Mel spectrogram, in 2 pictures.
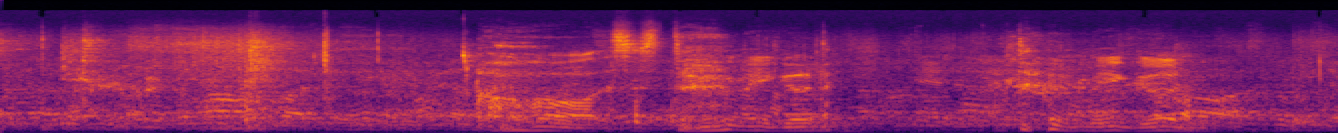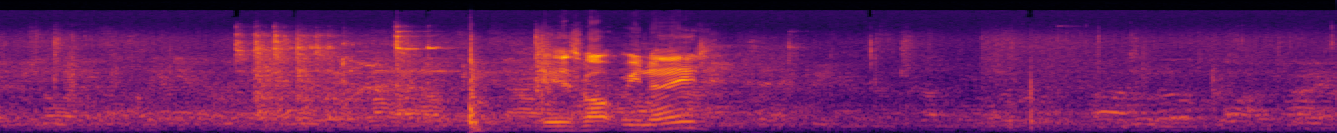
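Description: An older man talks quietly up close.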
